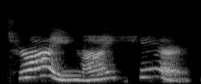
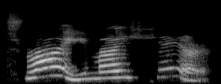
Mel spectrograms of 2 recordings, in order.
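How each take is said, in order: First: "Try my hair" again slowly, "Try" falling; calm slow repeat for students to copy; slow model repeat. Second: "Try my hair" drawn out very slowly, stress on "Try"; slow model phrase. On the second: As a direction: stretch each word of "Try my hair" for the class. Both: Shown as a demonstration. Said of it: "significa try my hair".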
